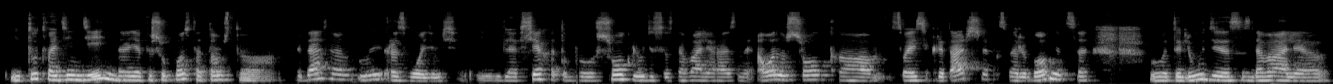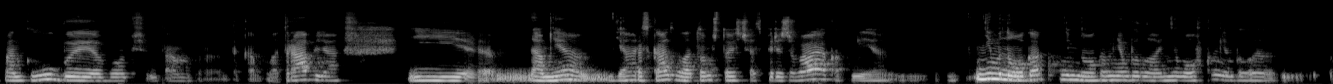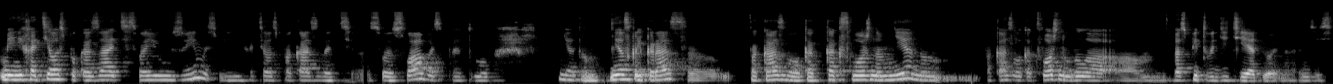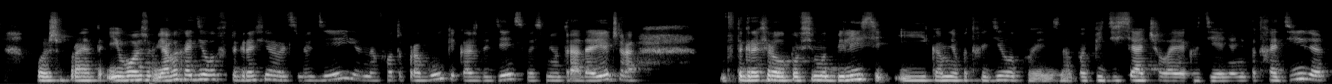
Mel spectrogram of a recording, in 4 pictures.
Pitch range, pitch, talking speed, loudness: 180-210 Hz, 190 Hz, 150 wpm, -22 LUFS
